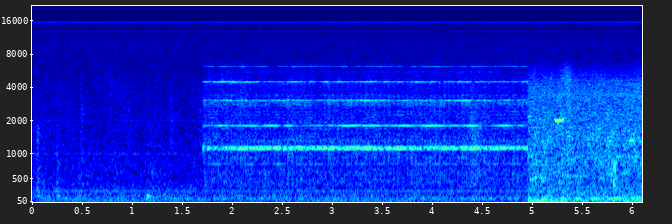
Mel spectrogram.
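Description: An electric school bell rings steadily for about three seconds, starting a couple of seconds in, and cuts off suddenly. Street background noise follows near the end.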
